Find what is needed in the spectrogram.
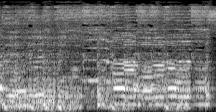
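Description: Live Turkish folk dance music, instrumental at this moment: a bağlama saz and an electronic keyboard playing over a drum beat of about four low strokes a second.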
